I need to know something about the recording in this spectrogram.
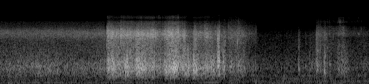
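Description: Wind rushes past during a parachute descent.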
